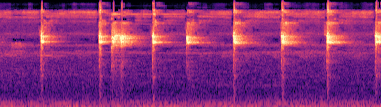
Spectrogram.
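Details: Loud-voiced lovebird heard as a lure sound, giving steady sharp high chirps roughly twice a second, some doubled into quick pairs, over a quiet low hum.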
